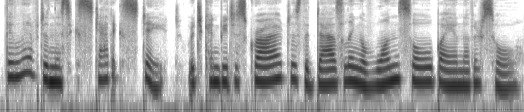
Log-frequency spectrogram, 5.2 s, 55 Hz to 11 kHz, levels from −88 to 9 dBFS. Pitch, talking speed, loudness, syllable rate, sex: 230 Hz, 220 wpm, -15 LUFS, 5.8 syllables/s, female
